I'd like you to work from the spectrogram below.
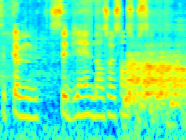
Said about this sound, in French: Ah, ça, c'est mon chien.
